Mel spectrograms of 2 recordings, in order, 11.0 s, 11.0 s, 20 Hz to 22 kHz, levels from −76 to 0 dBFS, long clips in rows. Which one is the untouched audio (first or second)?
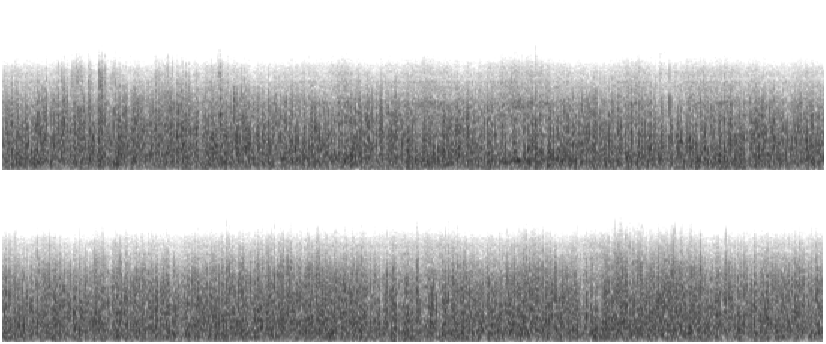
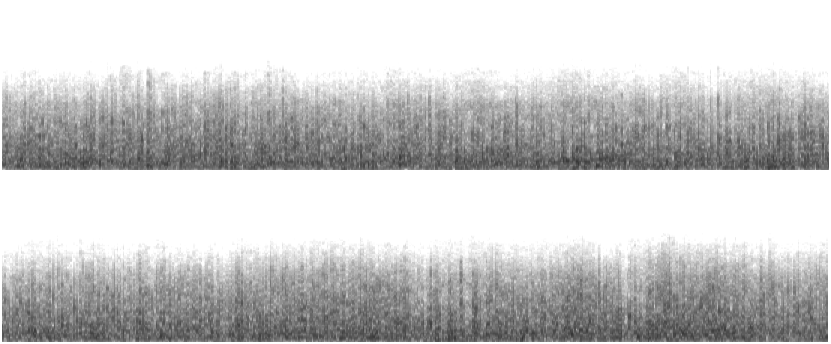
first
